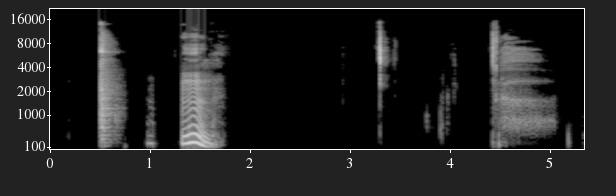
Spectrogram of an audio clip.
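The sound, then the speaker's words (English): A drinking sequence: a quick sip and gulp of bourbon, finishing the glass, then a voiced satisfied exhale, a few soft mouth clicks and a breathy rustle, with no speech. “Let me kill my glass.”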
